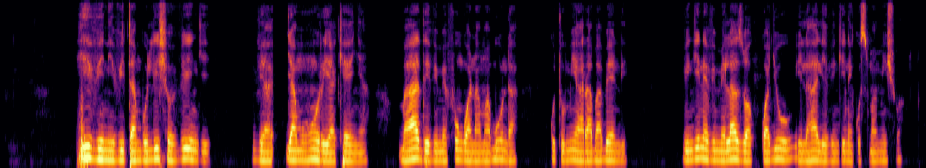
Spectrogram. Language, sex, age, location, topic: Swahili, male, 18-24, Kisii, government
